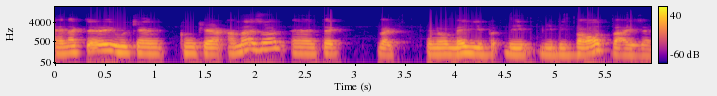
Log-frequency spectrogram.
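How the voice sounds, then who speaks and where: With a French accent, a man speaks at a moderate pace. His pitch is medium, with ordinary variation. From France. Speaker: coding instructor. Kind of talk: tutorial. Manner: loud; halting.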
